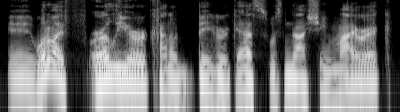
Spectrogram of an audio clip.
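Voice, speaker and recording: A man's voice: fairly low pitch, normal speed, no room sound, clean studio sound. A man hosting a podcast, chatting enthusiastically with his guest and acting out quotes. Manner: enthusiastic, animated, acts out quotes. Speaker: podcast host. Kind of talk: casual interview.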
